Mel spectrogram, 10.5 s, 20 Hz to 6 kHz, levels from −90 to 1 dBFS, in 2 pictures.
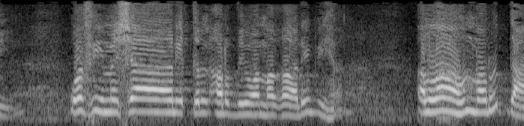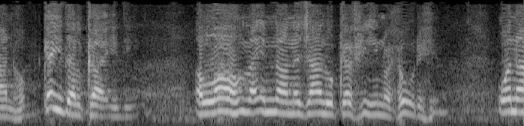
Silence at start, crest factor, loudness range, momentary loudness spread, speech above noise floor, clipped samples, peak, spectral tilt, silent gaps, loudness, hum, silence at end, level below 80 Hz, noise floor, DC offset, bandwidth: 0 s; 14 dB; 1 LU; 16 LU; 25 dB; under 0.1%; -10 dBFS; -5.5 dB/octave; none; -23 LUFS; none; 0 s; -64 dBFS; -48 dBFS; under 0.1%; 6 kHz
